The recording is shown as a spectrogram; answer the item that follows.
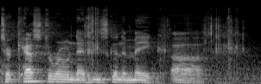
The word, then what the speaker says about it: Ecdysterone: Ecdysterone. Ecdysterone.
